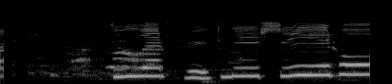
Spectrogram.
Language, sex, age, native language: Icelandic, female, 9, Icelandic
